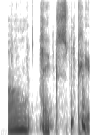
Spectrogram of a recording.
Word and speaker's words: Ball x Pit: The X is silent, Ball like Hunter X- x Hunter. Ball X Pit.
